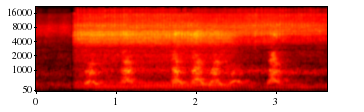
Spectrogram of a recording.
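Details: Puppy picking a fight with a moving lawn mower: a quick series of short, high yapping barks in bursts, over a steady hum of engine noise.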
